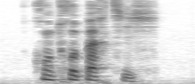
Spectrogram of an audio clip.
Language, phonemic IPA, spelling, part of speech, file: French, /kɔ̃.tʁə.paʁ.ti/, contrepartie, noun, LL-Q150 (fra)-contrepartie.wav
- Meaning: 1. equivalent, counterpart 2. compensation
